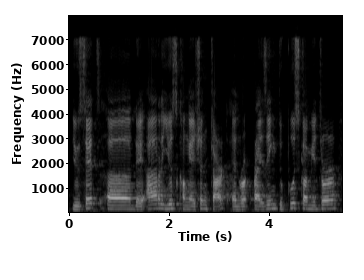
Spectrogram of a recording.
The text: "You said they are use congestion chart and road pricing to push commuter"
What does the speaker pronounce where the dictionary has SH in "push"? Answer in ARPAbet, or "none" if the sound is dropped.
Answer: S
